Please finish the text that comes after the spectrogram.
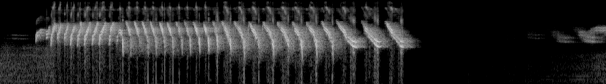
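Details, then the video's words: Panda-patterned white canary, caged, delivering a long ngeriwik phrase: a rolling high trill that breaks into rapid downward-swept notes, then a pause with a faint call. "burung kenari putih panda ngeriwik"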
